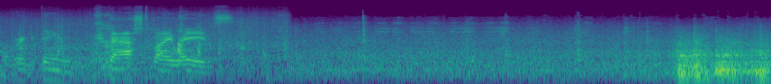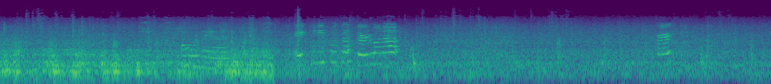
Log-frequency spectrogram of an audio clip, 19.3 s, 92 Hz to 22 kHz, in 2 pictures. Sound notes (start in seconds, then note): 3.8 laughs; 8.2 thundering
